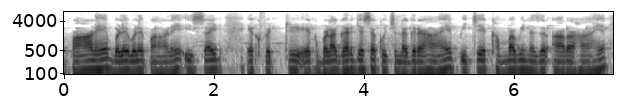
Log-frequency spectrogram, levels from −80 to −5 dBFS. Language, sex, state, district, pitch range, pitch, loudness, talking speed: Hindi, male, Assam, Hailakandi, 120-130 Hz, 125 Hz, -19 LUFS, 215 wpm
